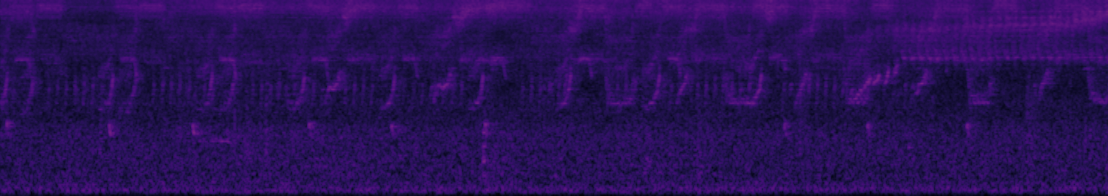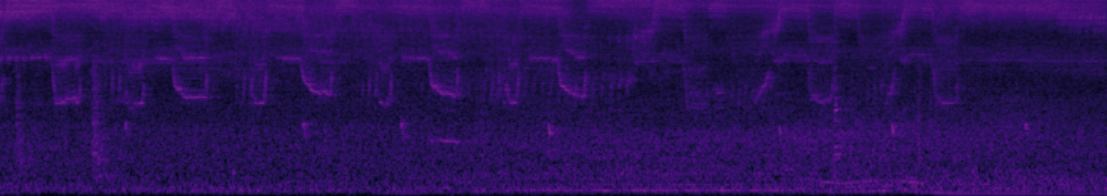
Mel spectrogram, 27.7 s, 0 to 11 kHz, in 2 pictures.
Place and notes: Birds singing, Cicadas cry, Frog calls
Zoom H2n MS+XY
